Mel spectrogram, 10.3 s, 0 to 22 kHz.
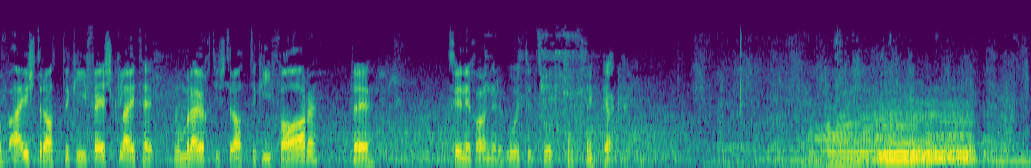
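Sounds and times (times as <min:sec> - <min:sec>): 
speech: 0:00.0 - 0:06.6, 0:08.2 - 0:09.0
faint outdoor noise: 0:00.0 - 0:10.3
cow mooing on a pasture: 0:07.9 - 0:09.9.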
